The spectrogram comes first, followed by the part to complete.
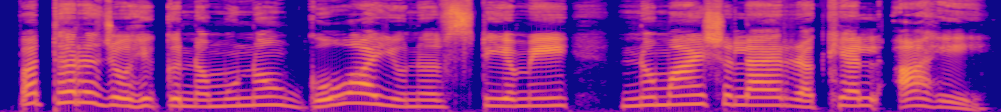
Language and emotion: Sindhi, neutral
